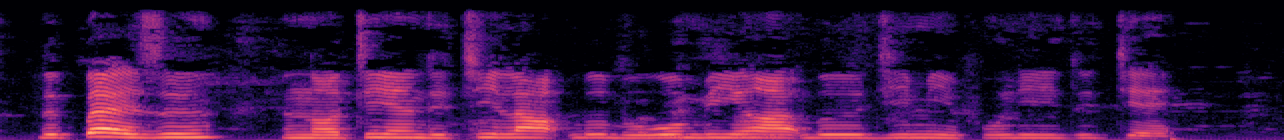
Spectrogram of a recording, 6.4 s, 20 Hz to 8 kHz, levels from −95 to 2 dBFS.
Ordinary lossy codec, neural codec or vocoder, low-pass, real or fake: AAC, 48 kbps; none; 7.2 kHz; real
